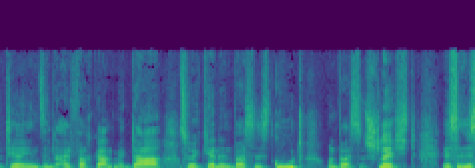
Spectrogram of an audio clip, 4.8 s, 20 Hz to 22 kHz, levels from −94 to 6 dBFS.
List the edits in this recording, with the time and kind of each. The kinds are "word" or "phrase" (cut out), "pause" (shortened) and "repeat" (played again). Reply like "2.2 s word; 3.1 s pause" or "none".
1.1 s word; 1.8 s word; 2.7 s word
